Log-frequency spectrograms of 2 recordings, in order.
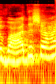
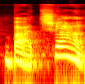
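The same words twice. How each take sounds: First: "वादशाह" with v at the start; wrong pronunciation. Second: "बादशाह" with b at the start; correct pronunciation. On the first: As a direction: say "वादशाह" as vaad-shah. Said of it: "ये वादशाह लिखा है". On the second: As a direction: say "बादशाह" as baad-shah. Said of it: "जबकि क्या होता है". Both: Shown as a demonstration.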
